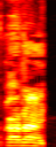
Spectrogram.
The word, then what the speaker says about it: Caraí: publicou Iara, coleção poemitos, poesia infantil, casa verde editora, 2011, posteriormente traduzida ao guarani pelo indígena carai ou caraí, qual o nome, como é que se pronuncia?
